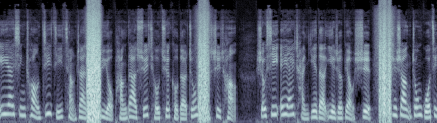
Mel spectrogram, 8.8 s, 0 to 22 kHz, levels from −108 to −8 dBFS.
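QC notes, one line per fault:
1.66–2.09 s, 3.85–4.29 s and 7.44–7.98 s, wireless microphone noise hit: each is a brief swish of static, about half a second long, that rises over the speech and then clears. These are dropouts in the radio link of an analogue FM microphone. Reflected signals cancel the direct one and the received signal fades, so receiver noise rises and, in a deep fade, breaks into clicks that cover the voice.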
